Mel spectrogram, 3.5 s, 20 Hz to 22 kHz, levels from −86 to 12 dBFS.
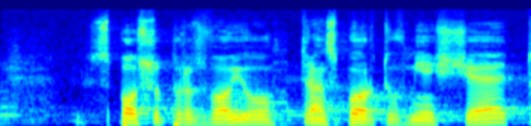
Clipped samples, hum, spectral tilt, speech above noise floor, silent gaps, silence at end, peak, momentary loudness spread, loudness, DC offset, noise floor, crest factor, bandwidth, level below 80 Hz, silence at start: under 0.1%; none; -4.5 dB/octave; 26 dB; none; 0 s; -4 dBFS; 6 LU; -22 LUFS; under 0.1%; -48 dBFS; 20 dB; 16 kHz; -46 dBFS; 0 s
